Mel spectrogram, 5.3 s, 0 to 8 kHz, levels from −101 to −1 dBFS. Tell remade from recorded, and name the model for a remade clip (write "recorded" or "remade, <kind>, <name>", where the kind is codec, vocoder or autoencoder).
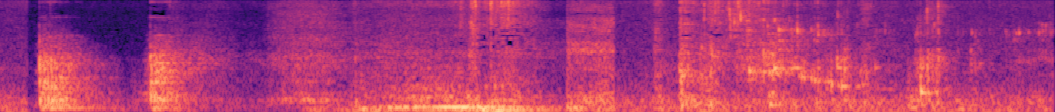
recorded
